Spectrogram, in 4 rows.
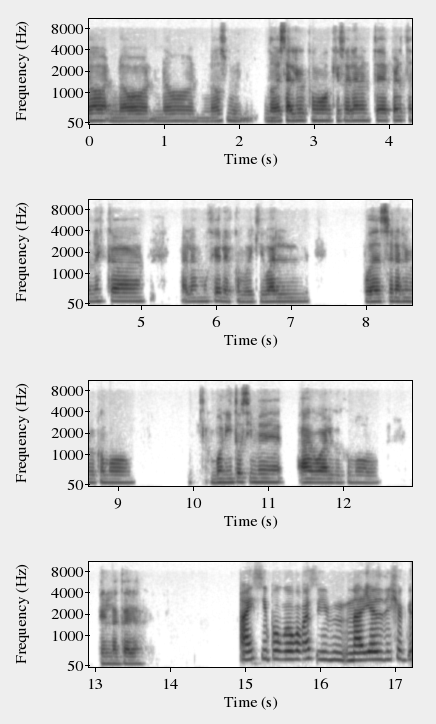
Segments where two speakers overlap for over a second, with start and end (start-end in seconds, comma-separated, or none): none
